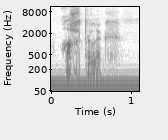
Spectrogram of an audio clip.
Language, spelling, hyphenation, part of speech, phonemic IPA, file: Dutch, achterlijk, ach‧ter‧lijk, adjective, /ˈɑx.tər.lək/, Nl-achterlijk.ogg
- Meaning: 1. backwards, idiotic, stupid, moronic 2. distant, far off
